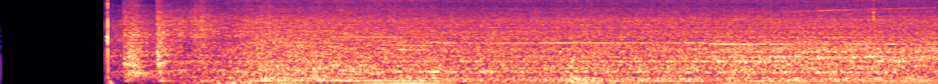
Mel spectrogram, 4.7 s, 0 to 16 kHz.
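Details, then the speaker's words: 2001 Saturn S series started (oil was black): it catches cleanly, flares briefly, then settles into a smooth, even idle with no knocks or stumbles. Running much better than before. "yeah it's hogging to run so much better than what it did"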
